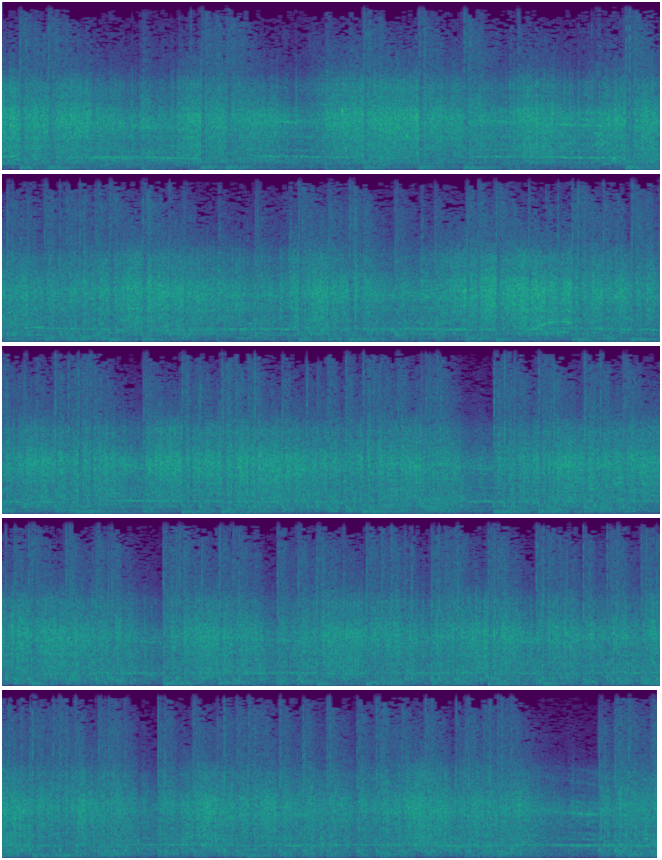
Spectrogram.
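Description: Many fireworks and firecrackers going off at once: a dense, unbroken clatter of pops and bangs, with a faint wavering tone running through it.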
